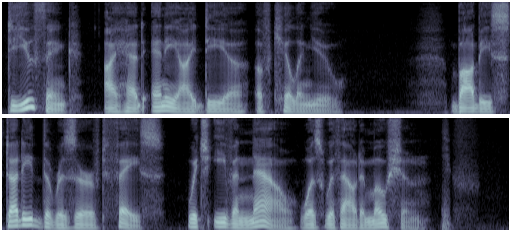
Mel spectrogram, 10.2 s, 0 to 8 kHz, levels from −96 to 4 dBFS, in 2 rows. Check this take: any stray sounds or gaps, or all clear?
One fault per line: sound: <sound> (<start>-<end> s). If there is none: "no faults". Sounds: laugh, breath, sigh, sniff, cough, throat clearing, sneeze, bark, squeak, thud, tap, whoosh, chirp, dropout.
sound: breath (9.5-9.9 s)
